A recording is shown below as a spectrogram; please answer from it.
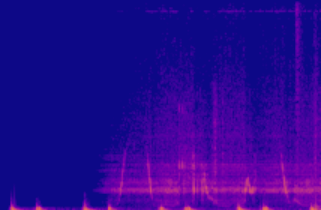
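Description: Heartbeat sound effect: pairs of low thumps, about one pair a second. A little over a second in, a steady hiss with a high whine and short falling whistles joins it.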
